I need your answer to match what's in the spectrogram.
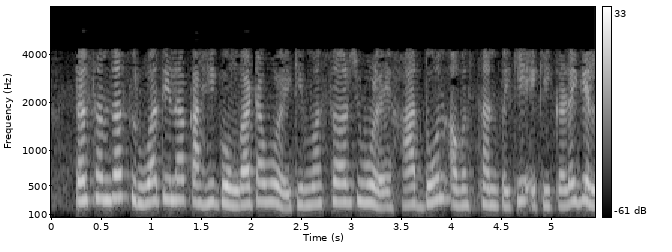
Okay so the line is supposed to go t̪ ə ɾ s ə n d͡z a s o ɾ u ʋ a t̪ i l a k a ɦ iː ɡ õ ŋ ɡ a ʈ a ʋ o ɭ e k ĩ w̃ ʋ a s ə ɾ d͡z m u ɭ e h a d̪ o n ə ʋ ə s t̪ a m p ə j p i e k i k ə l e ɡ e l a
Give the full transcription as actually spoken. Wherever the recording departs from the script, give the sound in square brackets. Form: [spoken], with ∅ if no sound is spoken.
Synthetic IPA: t̪ ə ɾ s ə [m] d͡z a s [u] ɾ u ʋ a t̪ i l a k a ɦ iː ɡ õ ŋ ɡ a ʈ a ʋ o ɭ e k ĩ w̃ ʋ a s ə ɾ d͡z m u ɭ e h a d̪ o n ə ʋ ə s [t̪ʰ] a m p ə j [k] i e k i k ə [ɽ] e ɡ e l a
